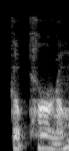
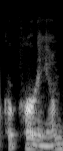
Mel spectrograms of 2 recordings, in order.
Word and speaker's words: Capernaum: find that he actually moved his residence to capernaum or capernaum depending on on how you pronounce it and uh so this is uh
